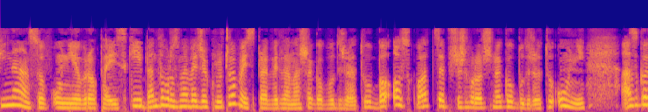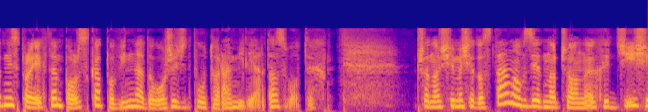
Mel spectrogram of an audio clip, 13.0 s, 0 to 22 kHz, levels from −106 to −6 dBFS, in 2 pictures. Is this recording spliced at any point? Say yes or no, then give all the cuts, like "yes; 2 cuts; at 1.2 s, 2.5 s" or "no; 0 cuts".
yes; 1 cut; at 8.4 s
